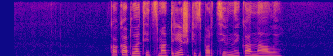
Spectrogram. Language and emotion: Russian, neutral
